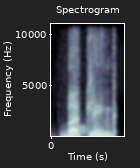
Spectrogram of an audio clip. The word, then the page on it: buckling: Indian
